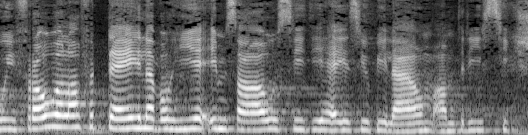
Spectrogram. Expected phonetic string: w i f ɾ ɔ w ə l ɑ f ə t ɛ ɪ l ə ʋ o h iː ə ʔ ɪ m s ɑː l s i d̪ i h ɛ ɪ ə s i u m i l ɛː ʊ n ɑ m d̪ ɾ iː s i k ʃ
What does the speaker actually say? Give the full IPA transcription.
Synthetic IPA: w i f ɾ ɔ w ə l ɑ f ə t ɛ ɪ l ə ʋ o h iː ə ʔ ɪ m s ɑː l s i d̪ i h ɛ ɪ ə s j u b i l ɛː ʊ m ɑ m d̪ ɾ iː s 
